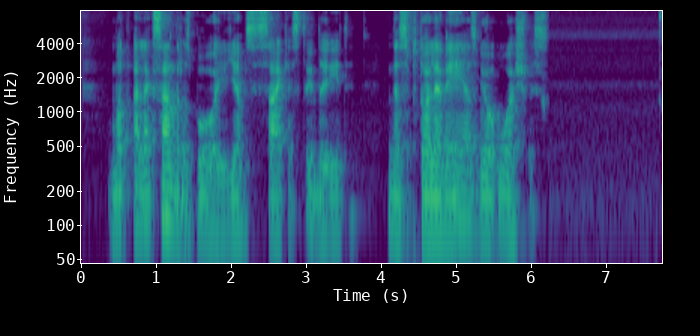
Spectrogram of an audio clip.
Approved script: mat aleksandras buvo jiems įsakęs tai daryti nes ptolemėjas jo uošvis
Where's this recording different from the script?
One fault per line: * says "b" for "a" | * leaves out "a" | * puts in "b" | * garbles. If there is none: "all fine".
all fine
